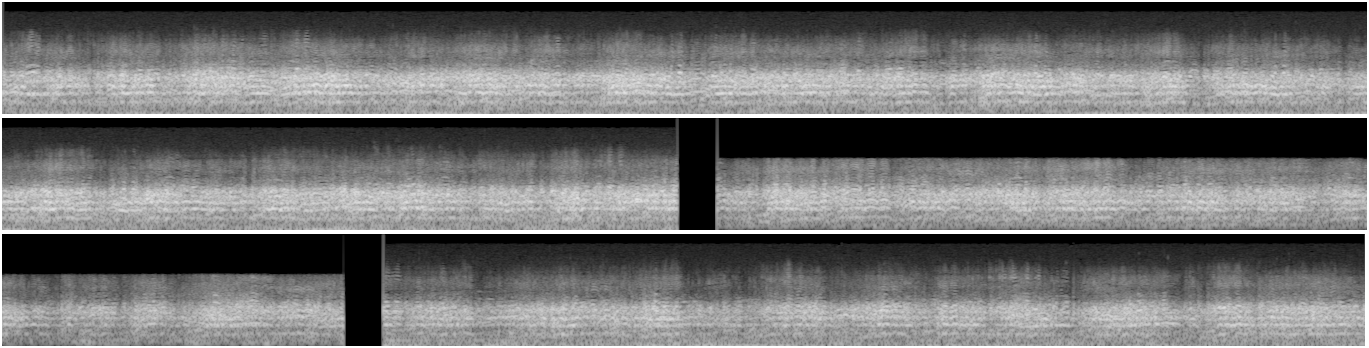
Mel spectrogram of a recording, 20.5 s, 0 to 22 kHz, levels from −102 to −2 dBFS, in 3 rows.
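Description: At 10.2 s, a 0.2 s gap precedes dull sound with nothing above 5.6 kHz and new quiet background noise until 15.56 s. This is likely an input switched to a poorer device, not a filter, given the gap.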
